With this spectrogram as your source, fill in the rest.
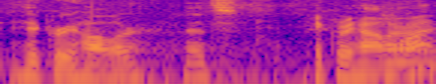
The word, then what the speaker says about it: Hickory Hollow: Hickory Hollow barbecue or as I referred to it when I first heard you were coming in hickory holler Tony which is a the pronunciation that you prefer we prefer hickory holler that's Hickory on the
